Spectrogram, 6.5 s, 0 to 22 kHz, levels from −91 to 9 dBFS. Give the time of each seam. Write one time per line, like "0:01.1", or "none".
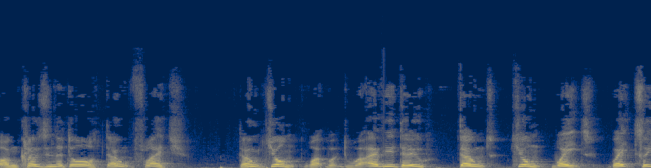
none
